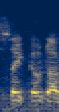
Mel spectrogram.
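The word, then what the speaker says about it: Seyco: you bring it as Seiko calm technically it's pronounced psycho because it's after his last name Steve Martin Tracy Marcus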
